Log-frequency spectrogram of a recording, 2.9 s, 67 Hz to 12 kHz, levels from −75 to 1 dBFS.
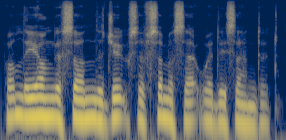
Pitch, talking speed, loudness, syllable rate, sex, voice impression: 140 Hz, 210 wpm, -15 LUFS, 6.4 syllables/s, male, very masculine, very adult-like, slightly old, thick, slightly tensed, slightly weak, slightly dark, slightly hard, slightly muffled, fluent, slightly raspy, cool, intellectual, sincere, very calm, very mature, friendly, very reassuring, very unique, elegant, wild, sweet, slightly lively, kind, modest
